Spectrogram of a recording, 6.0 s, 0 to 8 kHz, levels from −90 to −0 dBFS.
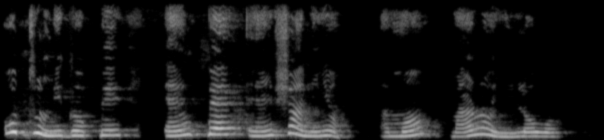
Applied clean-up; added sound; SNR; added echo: none; none; none; none.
